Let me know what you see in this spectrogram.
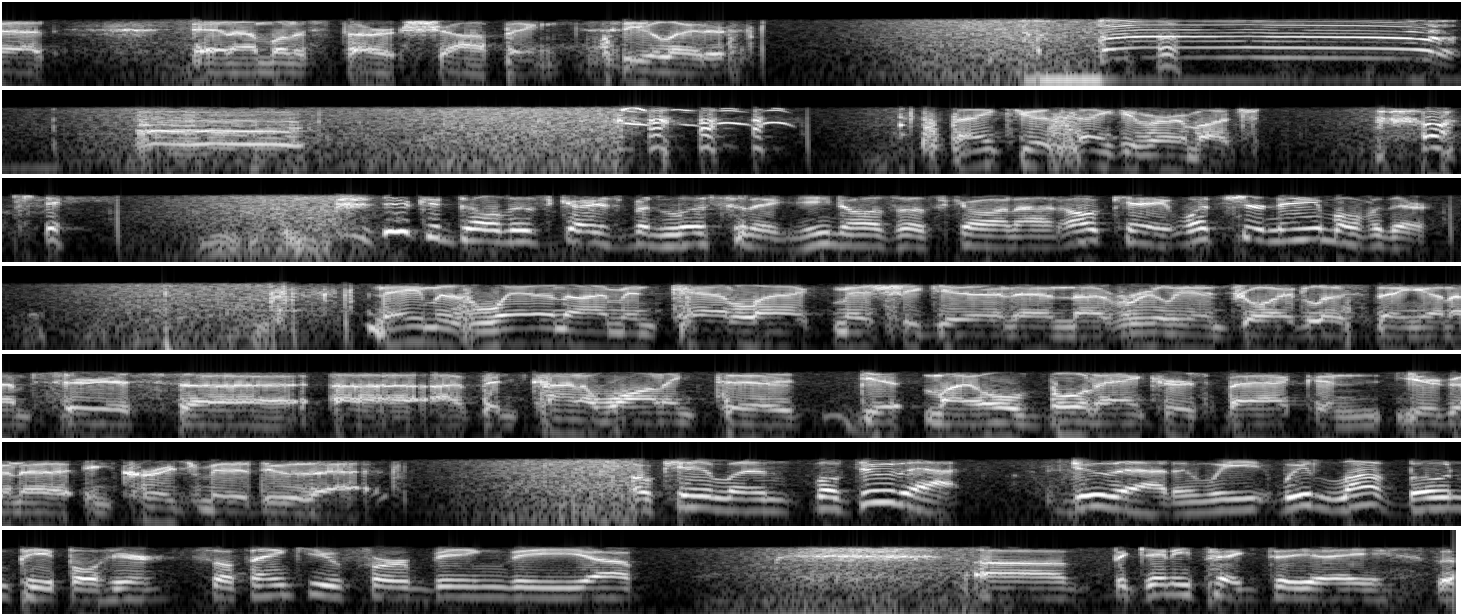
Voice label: Kenwood TS-590; Cadillac, Mi

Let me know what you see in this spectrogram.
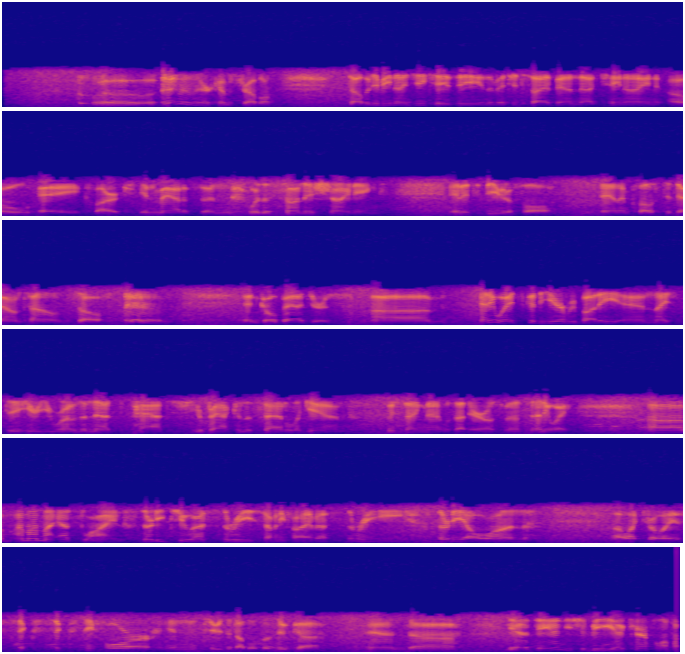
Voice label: Collins 32S-3 75S-3 & 30L-1 Amp; Madison,Wi.

